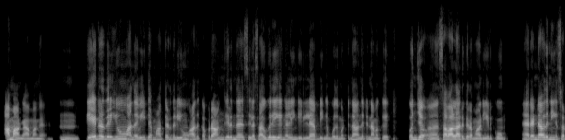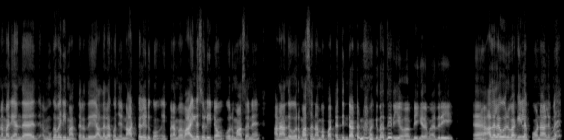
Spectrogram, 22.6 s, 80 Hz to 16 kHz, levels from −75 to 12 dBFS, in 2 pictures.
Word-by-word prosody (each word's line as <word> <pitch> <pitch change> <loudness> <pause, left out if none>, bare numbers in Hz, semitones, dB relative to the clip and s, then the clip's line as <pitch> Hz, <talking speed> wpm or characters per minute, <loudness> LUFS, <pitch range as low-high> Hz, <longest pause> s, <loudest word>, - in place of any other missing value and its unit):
ஆமாங்க, 195 -7 +3
ஆமாங்க. 150 -1 -5 0.4
ம் 170 -3 -6 0.3
தேடுறதுலயும் 260 +1 +3
அந்த 210 -3 0
வீட்டை 225 +3 -3
மாத்துறதுலயும், 200 +1 -3
அதுக்கப்புறம் 195 +2 0
அங்க 205 +3 -7
இருந்த 225 +1 0 0.2
சில 210 -3 -1
சௌகரியங்கள் 205 +2 +1
இங்கு 180 -2 -5
இல்ல 180 +3 +1
அப்படிங்கும் 175 0 -7
போது 175 0 -2
மட்டும் 170 +2 -10
தான் 195 -1 +2
வந்துட்டு 180 +1 -6
நமக்கு, 175 -2 -5 0.5
கொஞ்சம் 215 +2 +2 0.3
சவாலா 200 +1 +7
இருக்கற 180 -1 -1
மாரி 170 -1 -1
இருக்கும். 165 +2 -7 0.4
அ - - +3
2வது 235 +2 +5
நீங்க 210 -2 -2
சொன்ன 200 -1 -1
மாரி 200 0 +1
அந்த 180 -1 0 0.5
முகவரி 220 +3 0
மாத்துறது 170 -1 -3 0.2
அதெல்லாம் 195 +5 -1
கொஞ்சம் 185 -3 -4
நாட்கள் 255 +5 +1
எடுக்கும். 190 -1 -5
இப்ப 185 - -12
நம்ம 175 0 -1
வாயில 240 +9 +6
சொல்லிட்டோம் 210 -2 -1
1 185 - -3
மாசம்னு. 195 0 -2 0.4
ஆனா 200 - +2
அந்த 190 -1 -1
1 200 +1 -1
மாசம் 235 +2 0
நம்ம 220 -2 -1
பட்ட 200 +3 0
திண்டாட்டம் 210 +9 +3
நமக்கு 230 -5 -2
தான் 230 - -2
தெரியும். 195 -2 0
அப்படிங்கிற 180 -1 -2
மாதிரி 190 +1 0 0.6
அ - - +3 0.2
அதெல்லாம் 240 +4 +5
ஒரு 230 - +3
வகையில 235 +3 +2
போனாலுமே, 220 +5 -1
200 Hz, 160 wpm, -21 LUFS, 180-220 Hz, 0.6 s, சவாலா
